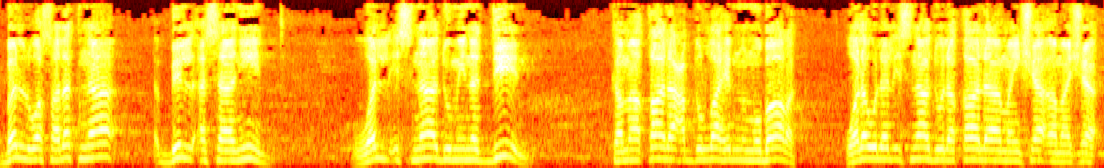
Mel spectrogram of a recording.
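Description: A man's voice: high-pitched, normal speed, pushed and bright. A man teaching a religious lesson on prophetic biography, reciting narrations emphatically and repeating key phrases. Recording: dull lo-fi lecture recording.

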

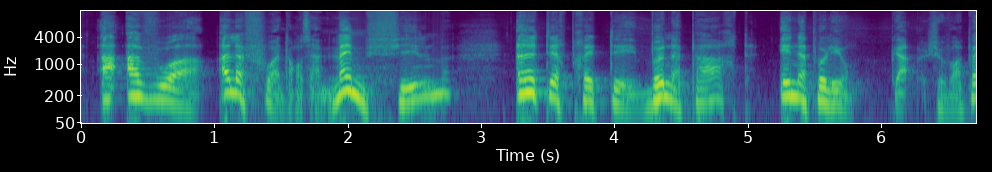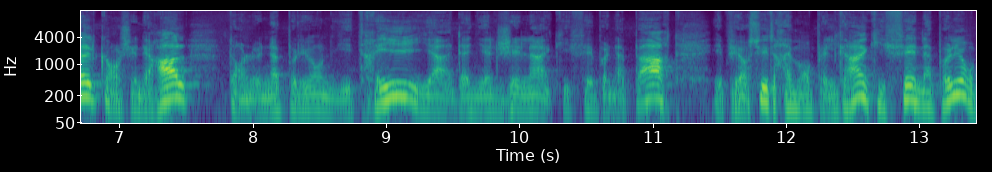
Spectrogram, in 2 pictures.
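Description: A man speaking as a historian guest in a radio studio interview, telling his story in an animated way with wry asides and frequent restarts. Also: mid-range voice, vocal fry, husky. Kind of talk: radio interview, explaining at length.

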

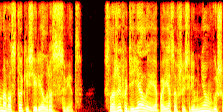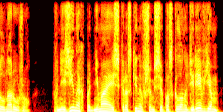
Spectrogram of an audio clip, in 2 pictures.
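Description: A man in steady scripted narration, reading a Western novel as an audiobook. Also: on the high side, no room sound, clean studio sound.

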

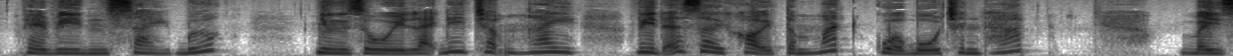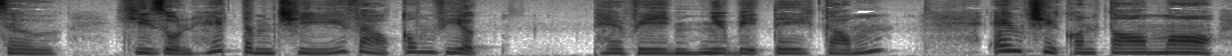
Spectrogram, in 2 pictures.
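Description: A woman narrating a novel as an audiobook reader, in steady, expressive storytelling. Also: on the high side, no echo, clean studio sound. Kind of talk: scripted narration.

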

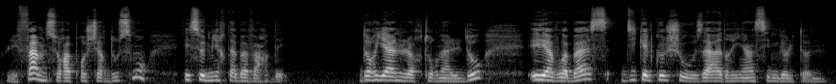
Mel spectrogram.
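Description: Woman, audiobook narrator, scripted novel narration, measured, husky, lowish voice. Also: animated.

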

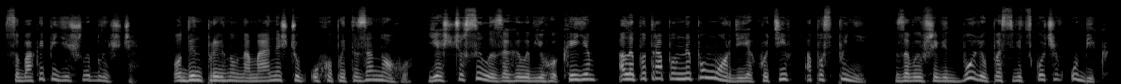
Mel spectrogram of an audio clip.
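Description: A woman reads a novel aloud as an audiobook in a mid-height voice. Her delivery is dramatic, with pitch that jumps up and falls back within a sentence. The recording is close and dry, with no room sound. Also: dry recording. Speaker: audiobook narrator.

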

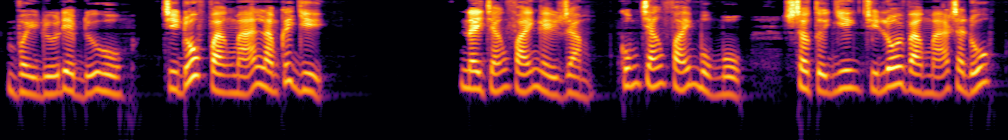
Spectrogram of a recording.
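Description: Woman putting on a shrill accusing young woman. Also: brisk, a little mellow, dry recording, studio quality, natural voice. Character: angry young woman, sharp-tongued sister-in-law.

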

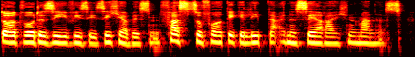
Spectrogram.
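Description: A fairly low, slightly mellow female voice with little pitch movement carries a confiding, restrained mood. It belongs to an actress in a German radio drama cast as an intense, possessive village schoolteacher who confides deliberately and often sinks toward a whisper.

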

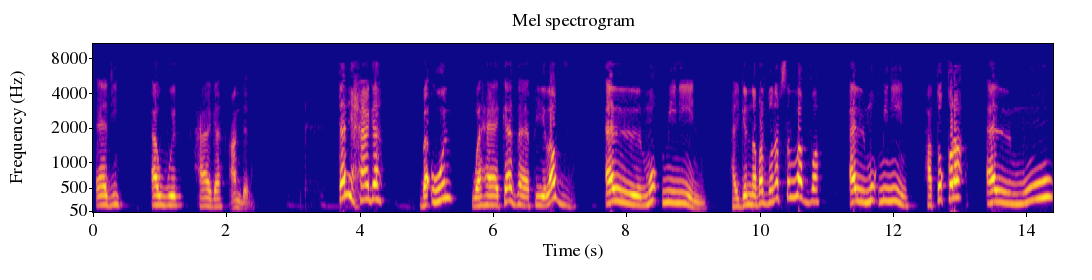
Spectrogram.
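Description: A man's voice: sits high, sing-song, moderate pace, pauses often, a little mellow, breathy edge, muffled recording. A man with an Egyptian accent hosting a televised Quran recitation lesson, asking the audience questions and answering them himself. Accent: Egyptian Arabic. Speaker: Quran recitation teacher and host.

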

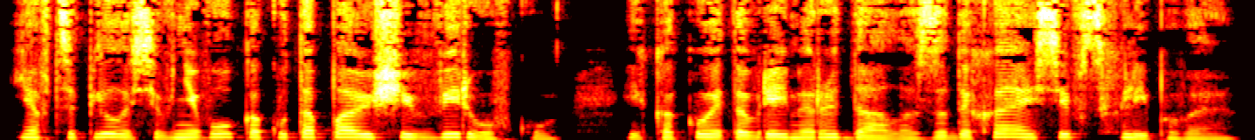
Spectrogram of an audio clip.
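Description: A woman reading a novel aloud as first-person scripted narration, in a steady, even storytelling manner. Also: fairly low pitch, normal speed, dry recording, clean studio sound. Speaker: audiobook narrator.

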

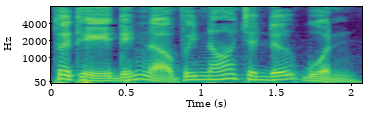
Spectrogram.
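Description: A man's voice: mid-range voice, normal speed. A man narrating a folk ghost tale, acting out the characters' lines. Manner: voices characters with lively shifts. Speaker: storyteller.

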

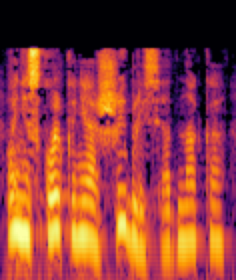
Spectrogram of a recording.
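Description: Audiobook: an excitable, gallant colonel read by a woman, fervent and a little husky. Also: medium pitch, moderate pace, natural voice. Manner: fervent, exclaiming. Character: gallant, excitable middle-aged male police colonel.

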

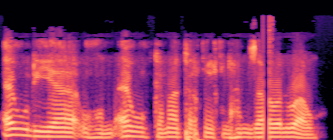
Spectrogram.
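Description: A man's voice: mid-range voice, fast, mellow, no echo. A man teaching Quran recitation rules, reading short verse phrases and repeating single words to show correct and wrong pronunciation. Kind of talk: tajweed lesson, reciting verses and explaining pronunciation. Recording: dull, lo-fi dry recording.

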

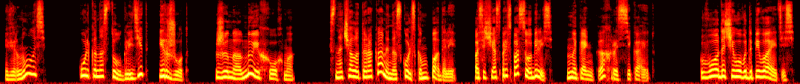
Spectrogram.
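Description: A woman doing a shrill, fussy wife whose voice jumps up high and swoops around as she nags. It's a storybook reading, recorded close and dry. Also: big pitch swings, moderate pace, darkish tone, no room sound, natural voice. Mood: gossiping. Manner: shrill, emotional, nagging. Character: shrill excitable wife, quick to nag. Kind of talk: audiobook character voice.

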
